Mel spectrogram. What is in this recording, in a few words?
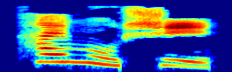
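"开幕式", Mandarin Chinese; hsk; chinese-flashcards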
